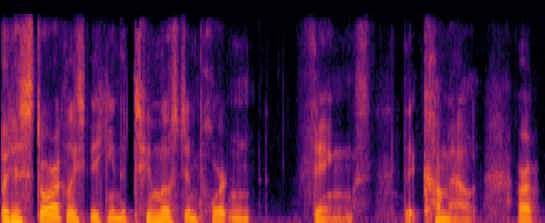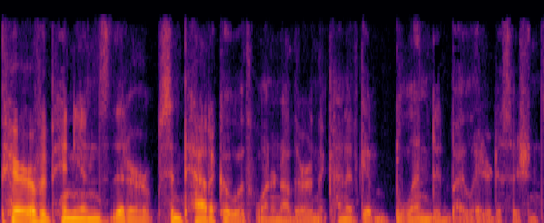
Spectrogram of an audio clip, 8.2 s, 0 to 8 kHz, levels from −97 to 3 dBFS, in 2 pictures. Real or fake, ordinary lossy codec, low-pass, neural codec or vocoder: real; AAC, 48 kbps; 7.2 kHz; none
